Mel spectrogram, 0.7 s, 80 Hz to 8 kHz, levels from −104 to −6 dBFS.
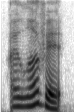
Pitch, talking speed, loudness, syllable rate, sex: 235 Hz, 240 wpm, -16 LUFS, 6.4 syllables/s, female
